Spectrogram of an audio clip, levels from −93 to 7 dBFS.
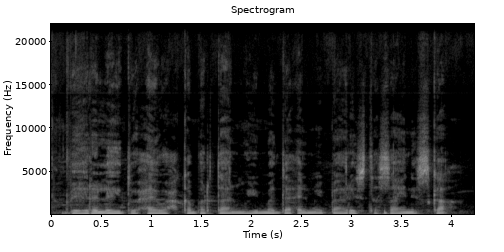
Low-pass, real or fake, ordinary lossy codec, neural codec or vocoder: none; real; none; none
